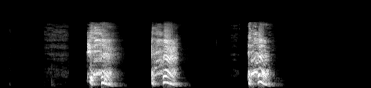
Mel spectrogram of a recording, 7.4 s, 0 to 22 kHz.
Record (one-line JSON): {"three_cough_length": "7.4 s", "three_cough_amplitude": 30373, "three_cough_signal_mean_std_ratio": 0.38, "survey_phase": "alpha (2021-03-01 to 2021-08-12)", "age": "65+", "gender": "Male", "wearing_mask": "No", "symptom_none": true, "smoker_status": "Never smoked", "respiratory_condition_asthma": false, "respiratory_condition_other": false, "recruitment_source": "REACT", "submission_delay": "1 day", "covid_test_result": "Negative", "covid_test_method": "RT-qPCR"}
